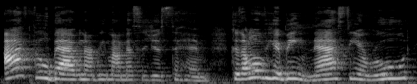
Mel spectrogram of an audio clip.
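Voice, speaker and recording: A woman's voice: a little high, brisk, bright, forceful tone. A woman sharing her own story and giving faith-based advice in an emphatic, preachy way, repeating her phrases. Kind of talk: personal testimony and faith advice.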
